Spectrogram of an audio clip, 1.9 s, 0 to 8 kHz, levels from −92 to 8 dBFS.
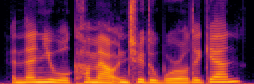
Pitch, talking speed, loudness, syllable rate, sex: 205 Hz, 315 wpm, -14 LUFS, 6.7 syllables/s, female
